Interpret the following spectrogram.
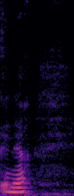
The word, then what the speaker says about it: Henner: Et cette semaine, je suis allée, comme vous avez pu le voir, au musée Jean-Jacques Henner, je pense que ça se prononce Henner, et je me suis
